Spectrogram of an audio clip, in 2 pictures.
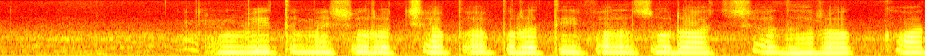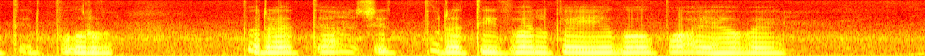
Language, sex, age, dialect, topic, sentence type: Bhojpuri, female, 18-24, Northern, banking, statement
